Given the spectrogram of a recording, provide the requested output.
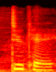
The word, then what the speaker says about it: Duque: Duque. Duque.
